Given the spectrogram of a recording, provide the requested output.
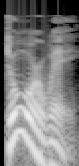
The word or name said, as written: doorway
